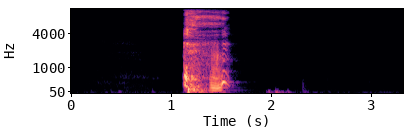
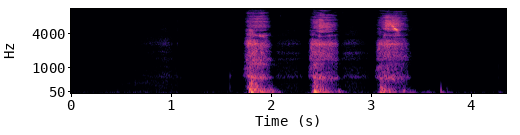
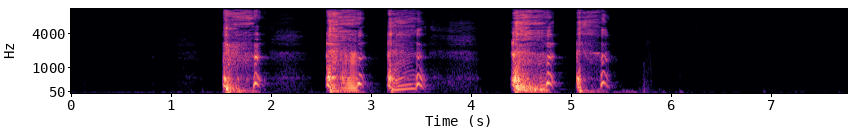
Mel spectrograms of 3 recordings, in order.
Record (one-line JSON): {"cough_length": "3.3 s", "cough_amplitude": 32767, "cough_signal_mean_std_ratio": 0.27, "exhalation_length": "4.4 s", "exhalation_amplitude": 8225, "exhalation_signal_mean_std_ratio": 0.32, "three_cough_length": "7.8 s", "three_cough_amplitude": 32767, "three_cough_signal_mean_std_ratio": 0.33, "survey_phase": "alpha (2021-03-01 to 2021-08-12)", "age": "45-64", "gender": "Female", "wearing_mask": "No", "symptom_cough_any": true, "smoker_status": "Ex-smoker", "respiratory_condition_asthma": false, "respiratory_condition_other": false, "recruitment_source": "REACT", "submission_delay": "2 days", "covid_test_result": "Negative", "covid_test_method": "RT-qPCR"}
